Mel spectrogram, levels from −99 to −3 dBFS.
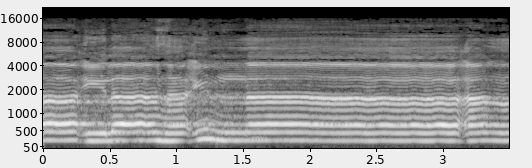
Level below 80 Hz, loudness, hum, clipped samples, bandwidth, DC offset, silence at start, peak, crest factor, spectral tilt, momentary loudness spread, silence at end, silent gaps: -68 dBFS; -14 LUFS; none; under 0.1%; 15.5 kHz; under 0.1%; 0 s; -2 dBFS; 12 dB; -3 dB/octave; 4 LU; 0 s; none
